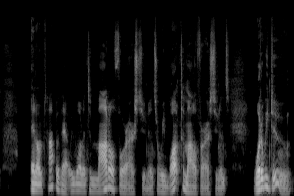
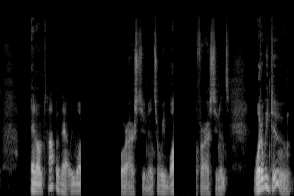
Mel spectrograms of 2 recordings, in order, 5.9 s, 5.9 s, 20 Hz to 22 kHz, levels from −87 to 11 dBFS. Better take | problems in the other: first | audio cutting out; at 1.5 s for 1 s and at 3.5 s

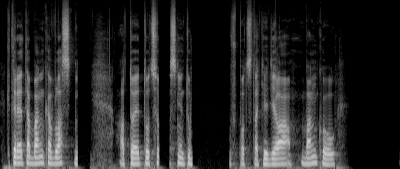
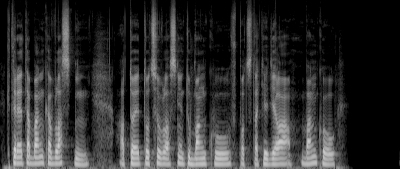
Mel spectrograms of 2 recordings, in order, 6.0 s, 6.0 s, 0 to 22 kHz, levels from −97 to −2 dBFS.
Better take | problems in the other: second | audio cutting out; at 1 s, at 2.5 s and at 3 s for 0.5 s

